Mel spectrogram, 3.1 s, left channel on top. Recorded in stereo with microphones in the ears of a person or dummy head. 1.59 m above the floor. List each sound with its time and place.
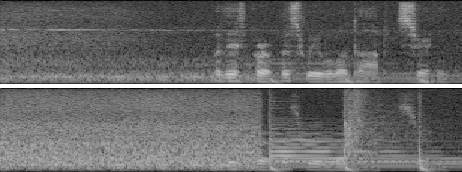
1.4 s a man speaking: 90° left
